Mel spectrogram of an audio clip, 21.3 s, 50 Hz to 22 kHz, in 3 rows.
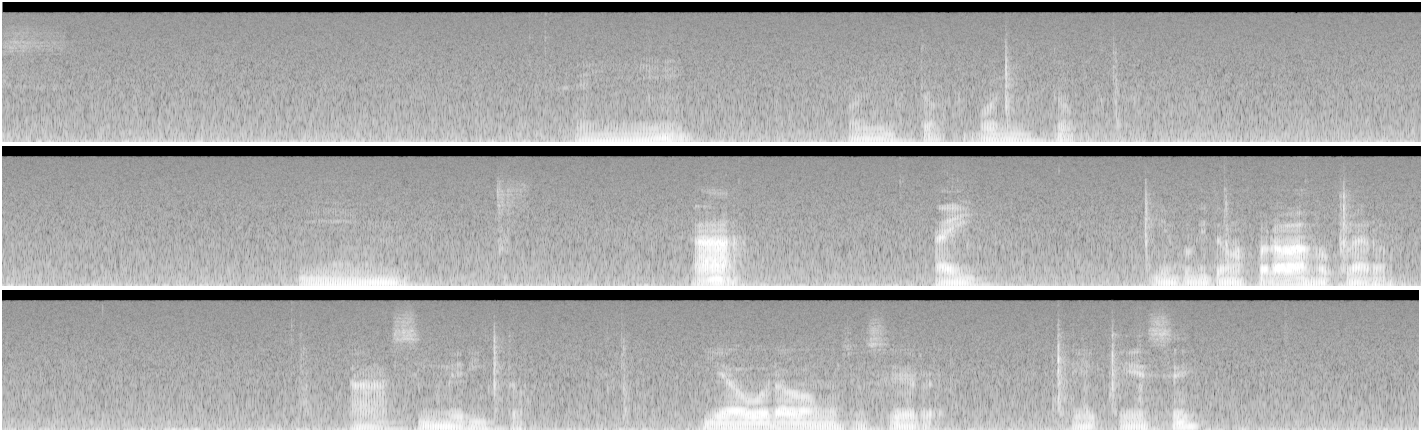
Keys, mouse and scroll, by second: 2.6 click, 3.2-4.6 middle drag, 4.7 scroll up 1, 5.1-9.7 shift+middle drag, 10.7 click, 11.8 scroll up 2, 13.6-15.8 shift+drag, 16.2-17.3 middle drag, 19.4 e, 19.7 s.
